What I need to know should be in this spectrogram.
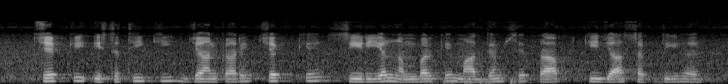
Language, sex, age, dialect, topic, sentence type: Hindi, male, 60-100, Marwari Dhudhari, banking, statement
